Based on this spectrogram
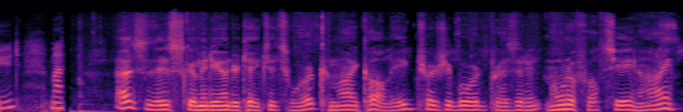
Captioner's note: speaking French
